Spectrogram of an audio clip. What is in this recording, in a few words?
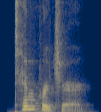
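"temperature", British English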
